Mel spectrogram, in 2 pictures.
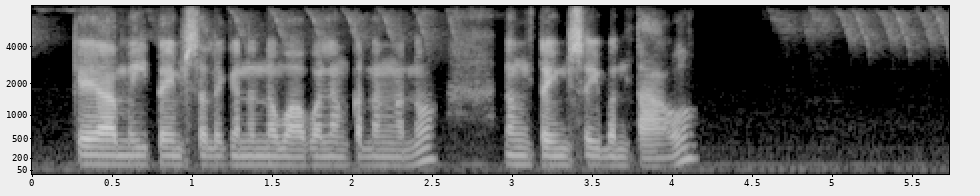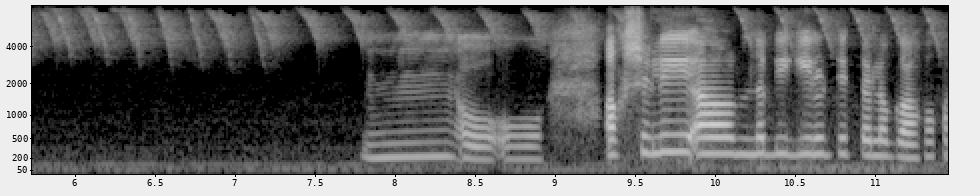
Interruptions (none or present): none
